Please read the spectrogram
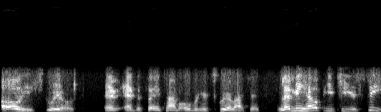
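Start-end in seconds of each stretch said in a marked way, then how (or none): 3.5-4.8 put-on, very loud, pitched-up delivery. Retelling squeezing a man's wrist and speaking over his squeal, retelling it real loud. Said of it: "I said it real loud".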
